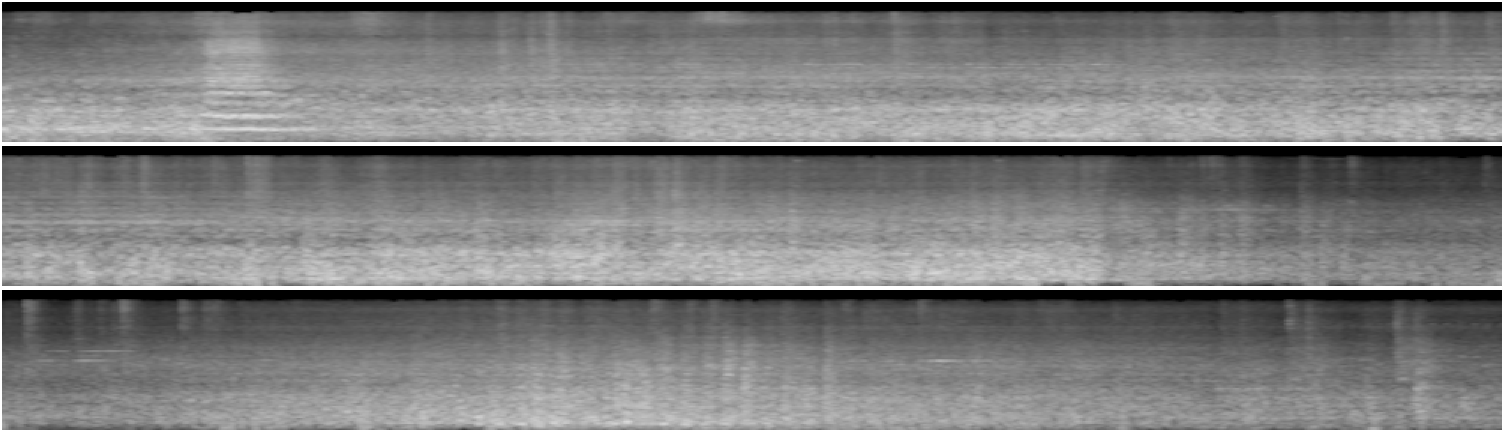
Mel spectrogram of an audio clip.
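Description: Mumbai suburban local EMU train arriving at a platform: a short horn blast about a second and a half in, then the steady rumble and wheel clatter of the train running in, which drops off sharply just past halfway. A second, softer swell of rail noise rises and fades near the end.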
